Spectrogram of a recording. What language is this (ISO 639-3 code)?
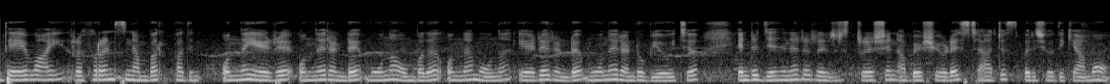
mal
